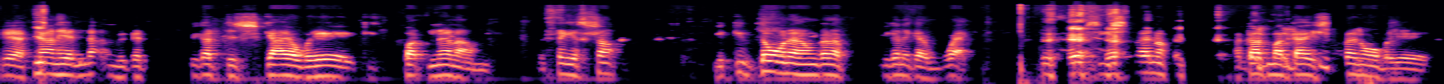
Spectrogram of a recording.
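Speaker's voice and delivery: put-on casual tough-guy talk in a New York accent; New York wise guy. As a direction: play a New York mobster. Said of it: "New York voice".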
